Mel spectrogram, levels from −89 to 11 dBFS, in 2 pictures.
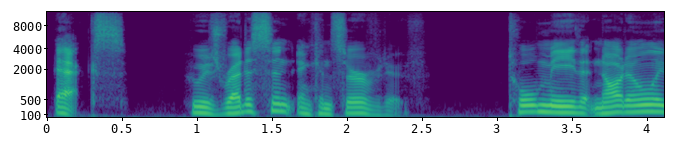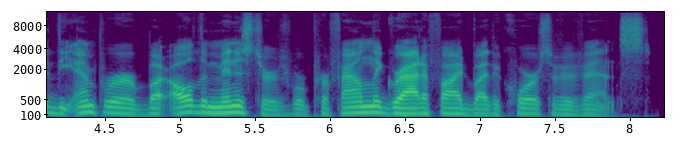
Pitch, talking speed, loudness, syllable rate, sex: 135 Hz, 180 wpm, -22 LUFS, 6.0 syllables/s, male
